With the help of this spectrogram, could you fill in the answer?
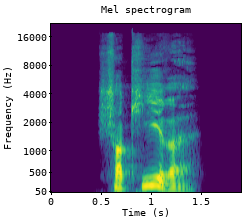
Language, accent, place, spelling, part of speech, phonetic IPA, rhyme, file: German, Germany, Berlin, schockiere, verb, [ʃɔˈkiːʁə], -iːʁə, De-schockiere.ogg
- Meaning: inflection of schockieren: 1. first-person singular present 2. singular imperative 3. first/third-person singular subjunctive I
